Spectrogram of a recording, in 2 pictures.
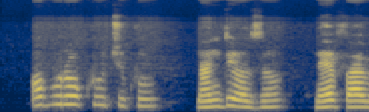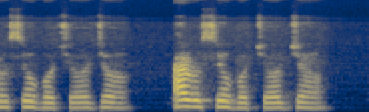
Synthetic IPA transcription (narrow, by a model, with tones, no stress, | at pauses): ɔ˦bʊ˦ɾo˦kʷu˦t͡ʃu˦kʷu˦ | na˨n̩˦dɪ˦ɔ˨zɔ˦ | ne˨e˦fa˦ɾʊ˨si˦o˦bɔ˨t͡ʃɔ˦d͡ʒɔ˦ | a̰˦ɾʊ˨si˦o˦bɔ˨t͡ʃɔ˦d͡ʒɔ˦˨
